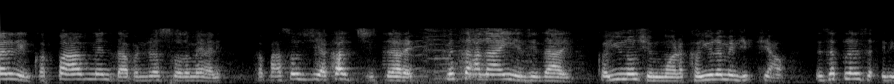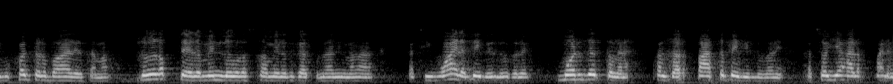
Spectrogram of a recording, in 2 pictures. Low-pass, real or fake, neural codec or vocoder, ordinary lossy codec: 5.4 kHz; fake; codec, 16 kHz, 0.4 kbps, LongCat-Audio-Codec; AAC, 24 kbps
